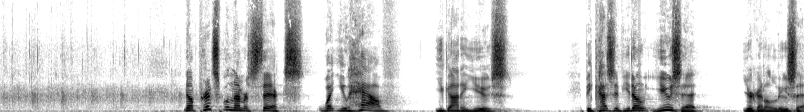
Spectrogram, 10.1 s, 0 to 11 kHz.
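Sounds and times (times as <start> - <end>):
audience applauding in praise: 0.0 - 2.3
speech: 2.3 - 6.4, 7.3 - 10.0.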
